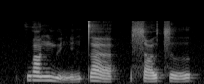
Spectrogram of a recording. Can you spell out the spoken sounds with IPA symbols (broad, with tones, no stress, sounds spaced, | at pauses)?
k w ɑ˦ ŋ m y̰˨˩ n y˨˦ n t̪ ä˥˨ | s ɑ˨˦ ʊ̯ t͡s ɤ˨˦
